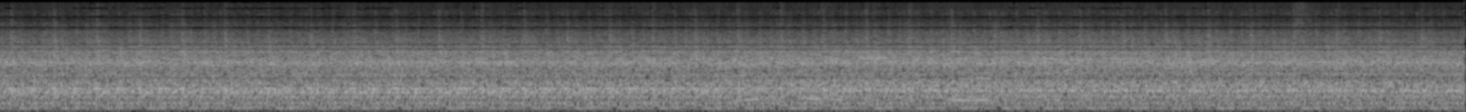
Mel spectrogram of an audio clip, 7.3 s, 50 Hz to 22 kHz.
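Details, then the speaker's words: EMD 16-567C two-stroke diesel in Nickel Plate Road GP9 514 with a newly installed block, idling with a steady, even thrum and no knocks or misses; healthy idle. "Alright, listen to this, folks. The EMD 567 Sia idle. Listen to that beaut."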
